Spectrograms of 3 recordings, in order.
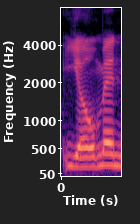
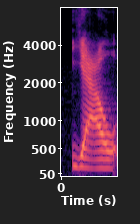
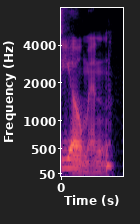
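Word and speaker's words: yeoman: By the way, for those who don't know, it's pronounced Bosen, not Boat Swain. It's also ymen, not Yao. I don't even know how people like to pronounce it, but it's yman.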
